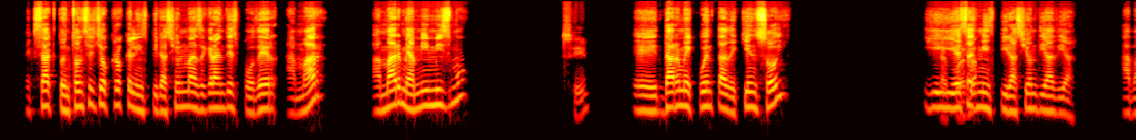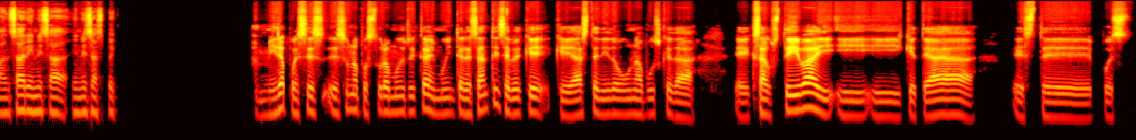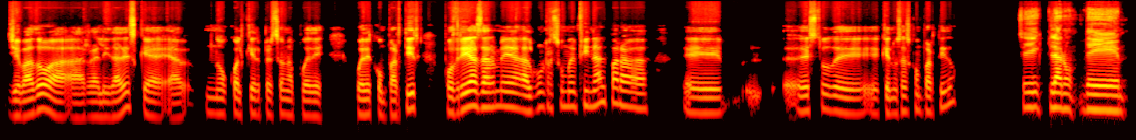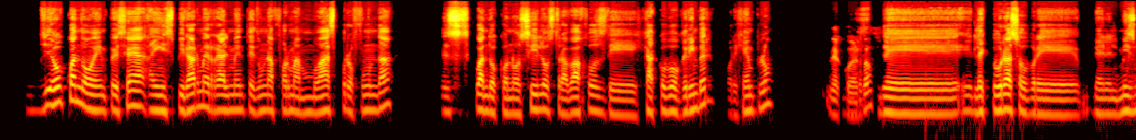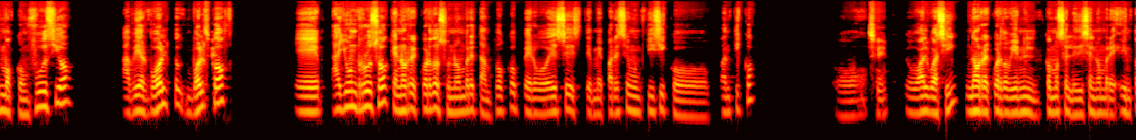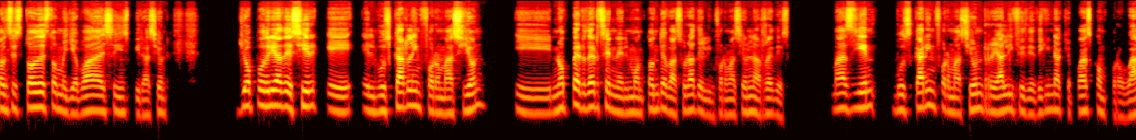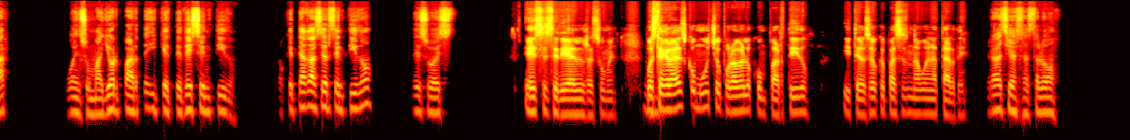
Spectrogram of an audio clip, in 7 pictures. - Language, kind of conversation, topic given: Spanish, podcast, ¿De dónde sacas inspiración en tu día a día?
- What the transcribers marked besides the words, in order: other noise; other background noise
